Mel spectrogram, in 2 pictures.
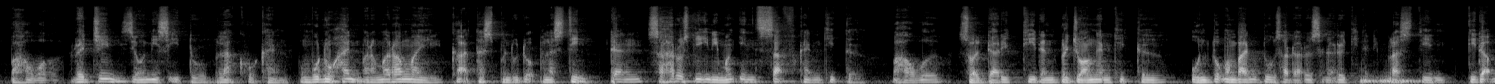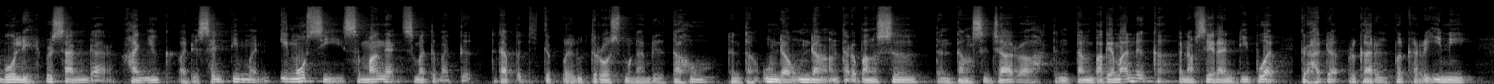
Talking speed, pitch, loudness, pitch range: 110 wpm, 110 Hz, -22 LUFS, 100-115 Hz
